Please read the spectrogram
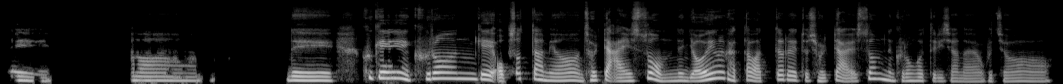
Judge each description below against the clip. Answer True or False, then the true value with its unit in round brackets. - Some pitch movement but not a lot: False (5.7 semitones)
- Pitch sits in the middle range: True (180 Hz)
